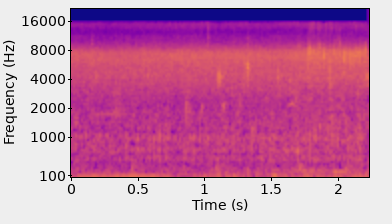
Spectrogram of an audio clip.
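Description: Potato fries deep-frying in hot oil in a wok: a steady sizzling hiss dotted with small pops and crackles.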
